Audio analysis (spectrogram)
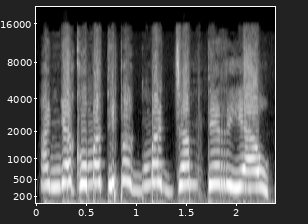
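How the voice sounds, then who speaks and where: A woman playing a high-pitched exasperated nagging wife. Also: unhurried, warm tone, slight background noise. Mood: scolding. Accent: Ilocano. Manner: scolding, interrupting. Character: exasperated nagging wife, sharp-tongued and impatient. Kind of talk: comedy audio drama acting.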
